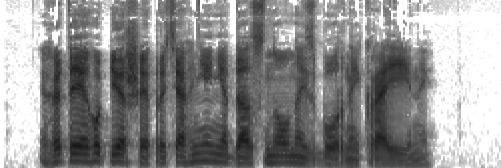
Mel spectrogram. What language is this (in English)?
Belarusian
